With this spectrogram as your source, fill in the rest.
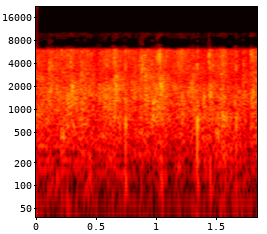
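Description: An audience at a lecture on 9/11 dust breaks into steady, moderately loud applause, a continuous patter of many hands clapping at once with no voices over it.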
